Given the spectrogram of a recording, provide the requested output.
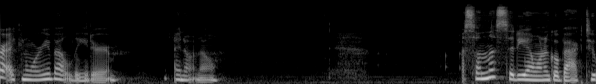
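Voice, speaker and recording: A woman's voice: mid-range voice, gravelly. A young woman streaming a game, chatting casually with her viewers, sounding congested and a bit nasal from a cold, rambling and restarting her sentences. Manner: chatty, rambling with repeated restarts and quiet asides.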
